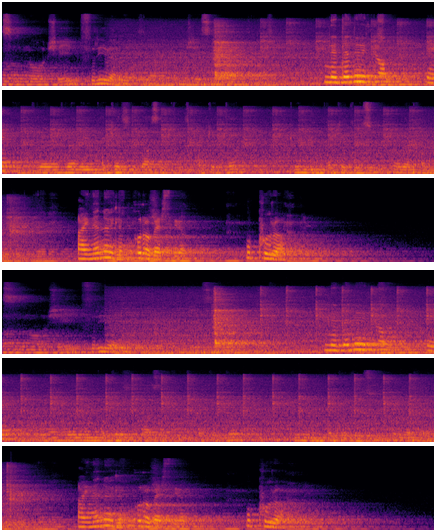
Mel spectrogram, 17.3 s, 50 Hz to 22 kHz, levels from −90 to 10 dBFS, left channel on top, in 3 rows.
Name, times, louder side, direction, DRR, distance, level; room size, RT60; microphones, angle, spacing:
voice 1, 0.0-3.7 4.6-5.5 5.9-9.0 9.6-12.3 12.9-14.1 14.5-14.9 15.3-15.8, left 2 dB, 75° left, 4 dB, 0.9 m, -27 dB
sound 1, 1.4-11.6, right 1 dB, 30° right, 1.9 m, -29 dB
voice 2, 4.3-5.1 5.7-5.9 12.5-14.0 14.8-15.3, left 3 dB, 30° left, 7 dB, 0.4 m, -16 dB
8.9 x 4.8 x 7.5 m, 2.6 s
head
